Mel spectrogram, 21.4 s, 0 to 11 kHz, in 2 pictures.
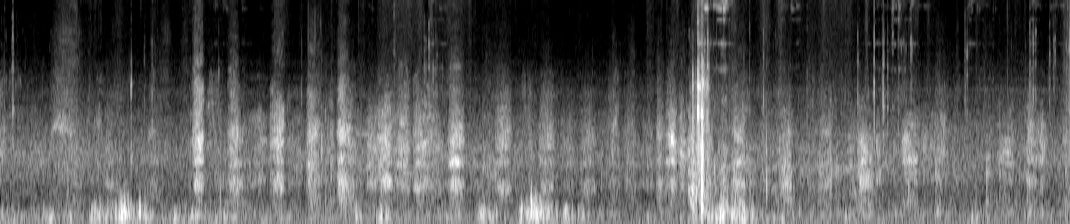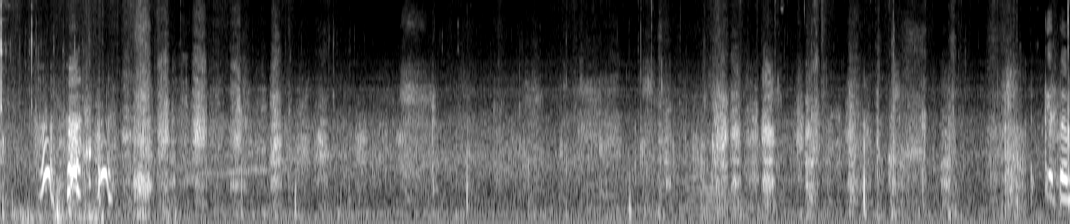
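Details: Unedited scene of wolfdogs in a playfight broken up by Mango, a 12-year-old Great Pyrenees mix: a long stretch of rapid panting, snapping snarls and growly bursts, loudest around the middle and end.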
